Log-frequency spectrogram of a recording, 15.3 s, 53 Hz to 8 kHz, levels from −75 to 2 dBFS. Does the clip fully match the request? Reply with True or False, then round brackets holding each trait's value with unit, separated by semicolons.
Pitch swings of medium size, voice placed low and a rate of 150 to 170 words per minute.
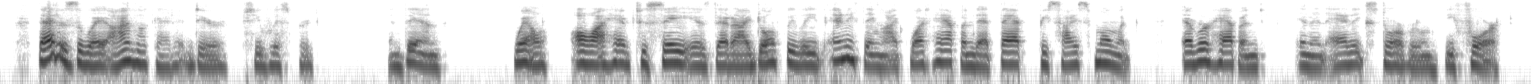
False (3.1 semitones; 170 Hz; 155 wpm)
